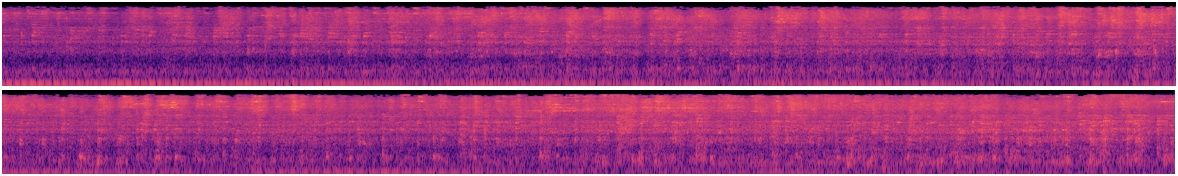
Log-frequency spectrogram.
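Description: A freight train of tank wagons passing behind a twin-section diesel locomotive. The locomotive's low engine drone is strongest at first and fades over the first half as the steady rumble and clatter of the wagon wheels on the rails take over.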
